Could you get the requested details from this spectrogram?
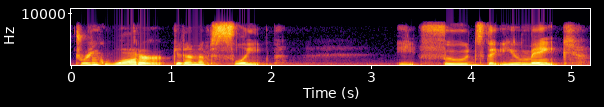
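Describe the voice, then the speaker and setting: Low-voiced female tarot reader, gravelly, loose and musing delivery. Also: steady tone, slow, warm tone. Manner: musing, conversational, trails off and restarts. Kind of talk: casual tarot reading.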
